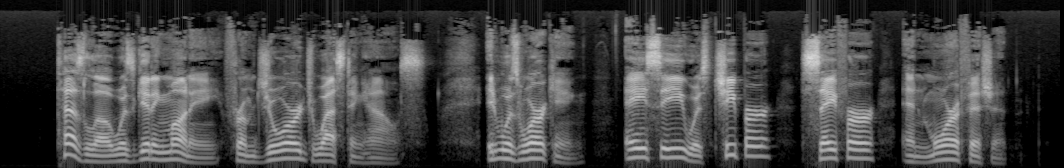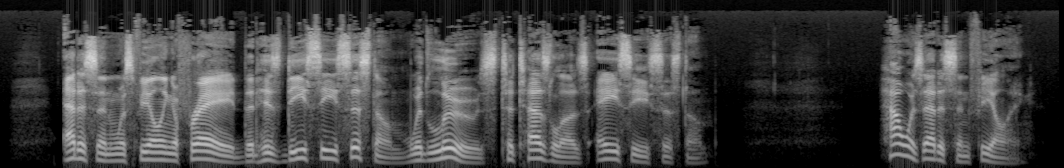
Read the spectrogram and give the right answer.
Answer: Edison was feeling afraid that his DC system would lose to Tesla's AC system.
